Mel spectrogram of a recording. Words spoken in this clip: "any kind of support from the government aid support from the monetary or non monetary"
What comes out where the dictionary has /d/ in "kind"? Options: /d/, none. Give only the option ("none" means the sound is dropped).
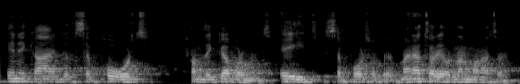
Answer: /d/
